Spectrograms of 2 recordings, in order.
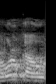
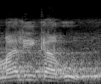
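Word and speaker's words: مالكه: Itu bukan bacanya illa mulkahu. Memang mim lam kaf ha. Tapi bukan mulkahu bacanya. Bacanya illa malikahu. Cara bacanya malikahu artinya pemilik wajah.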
